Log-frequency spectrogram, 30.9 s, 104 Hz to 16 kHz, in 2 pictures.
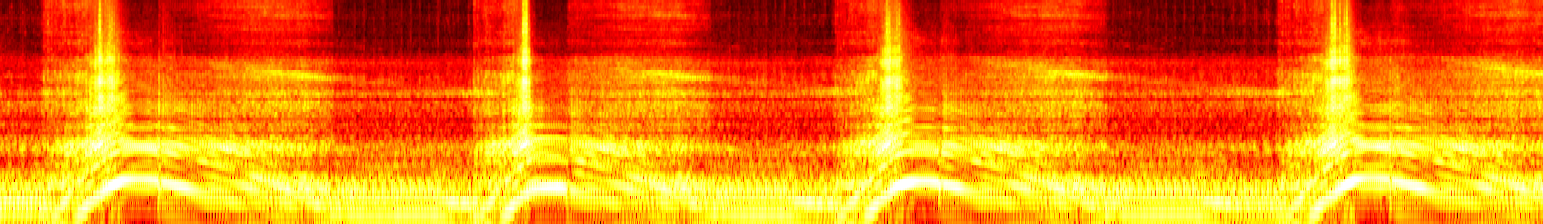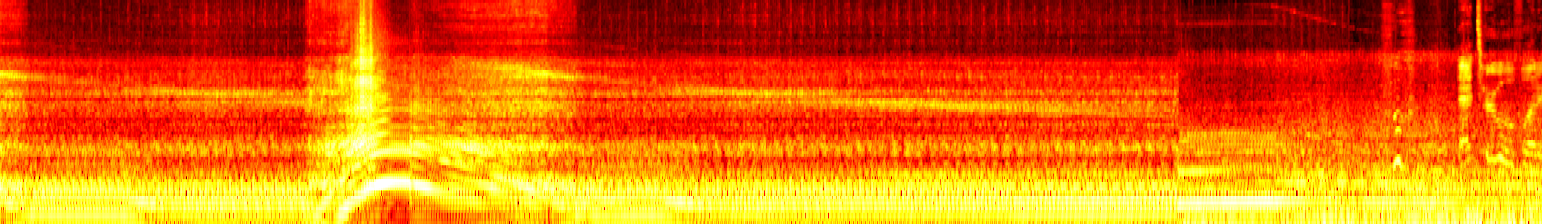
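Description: Single-turbo Nissan 370Z Nismo's VQ37 V6 idling and being blipped five times. Each rev climbs sharply and drops straight back to idle, and a falling whistle follows each one.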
